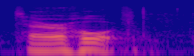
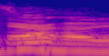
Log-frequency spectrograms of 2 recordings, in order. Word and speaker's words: Terre Haute: Sarah Messing-Stern, Terre Haute, Indiana. So I think, did I pronounce that correctly? – Yeah, yes. – Terre Haute, Indiana.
